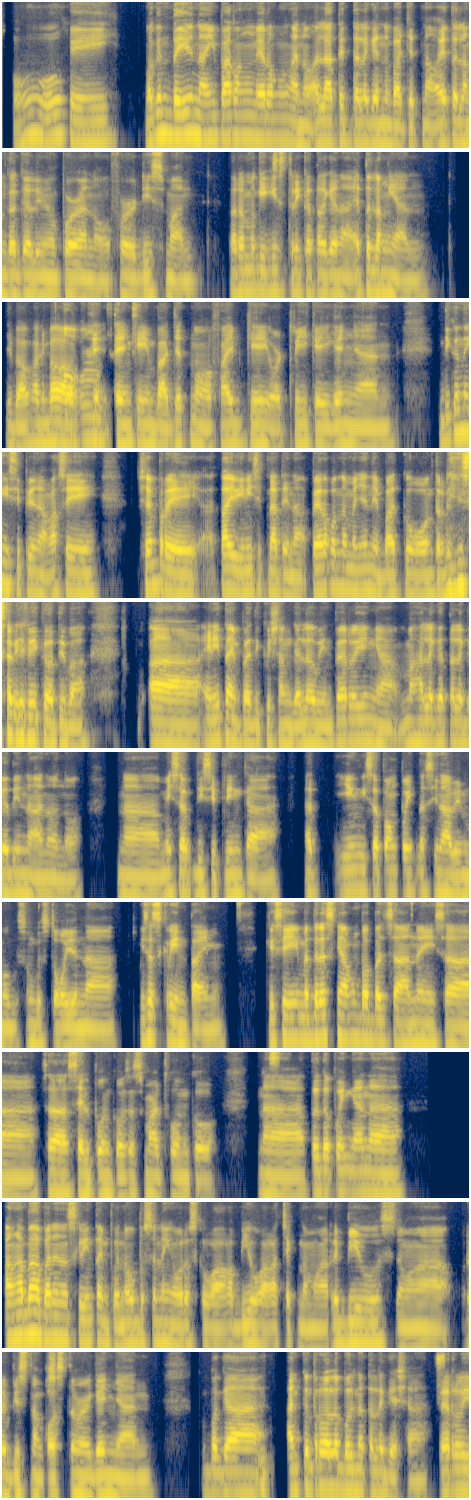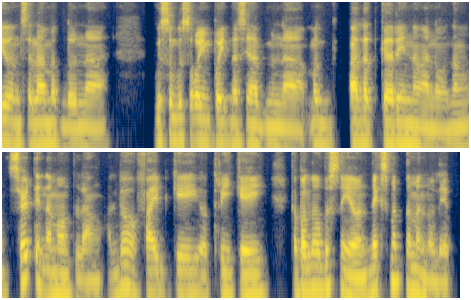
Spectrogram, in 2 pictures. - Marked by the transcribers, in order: tapping; other background noise
- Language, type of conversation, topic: Filipino, advice, Paano ko mababalanse ang paggastos sa mga luho at ang pag-iipon ko?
